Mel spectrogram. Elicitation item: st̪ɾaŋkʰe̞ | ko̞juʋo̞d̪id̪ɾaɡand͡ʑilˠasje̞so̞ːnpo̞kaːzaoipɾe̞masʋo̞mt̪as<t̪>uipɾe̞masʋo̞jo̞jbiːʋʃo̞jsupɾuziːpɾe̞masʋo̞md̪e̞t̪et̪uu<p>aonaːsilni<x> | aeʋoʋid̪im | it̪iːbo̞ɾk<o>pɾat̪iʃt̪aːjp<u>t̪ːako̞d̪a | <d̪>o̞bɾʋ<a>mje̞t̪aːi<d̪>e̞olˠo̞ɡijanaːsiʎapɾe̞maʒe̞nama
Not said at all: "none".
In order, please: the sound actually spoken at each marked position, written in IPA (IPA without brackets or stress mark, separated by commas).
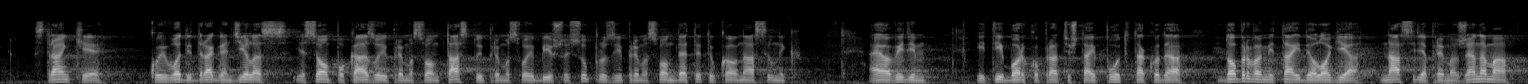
t̪, k, k, o, uː, d̪, a, d̪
